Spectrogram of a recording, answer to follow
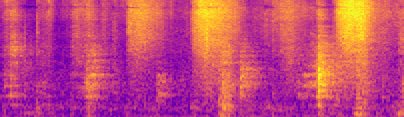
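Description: Broom sweeping a hard floor: three main swishing strokes, the loudest near the end, with lighter scuffs between.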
